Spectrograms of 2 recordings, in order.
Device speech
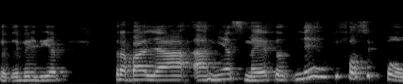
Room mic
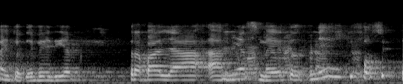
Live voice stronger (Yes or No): No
